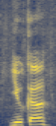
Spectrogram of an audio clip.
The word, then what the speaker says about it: yucca: really worthy of debating because yuka spanish that's the pronunciation usually when you're talking about it when it comes to cooking then most people say yucca when you're talking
